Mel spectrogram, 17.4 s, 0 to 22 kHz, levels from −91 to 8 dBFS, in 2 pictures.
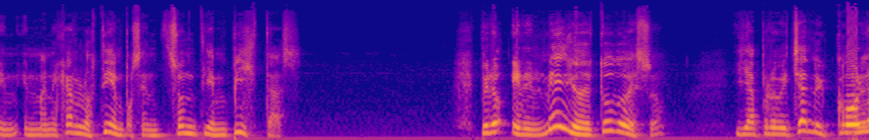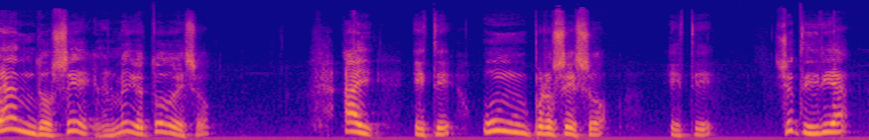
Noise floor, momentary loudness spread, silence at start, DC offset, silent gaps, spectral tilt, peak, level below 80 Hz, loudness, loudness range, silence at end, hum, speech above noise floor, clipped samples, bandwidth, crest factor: -53 dBFS; 15 LU; 0 s; under 0.1%; none; -5 dB/octave; 0 dBFS; -50 dBFS; -21 LUFS; 7 LU; 0.2 s; 50 Hz at -50 dBFS; 33 dB; under 0.1%; 18 kHz; 22 dB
